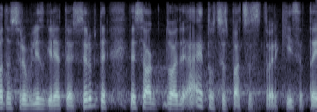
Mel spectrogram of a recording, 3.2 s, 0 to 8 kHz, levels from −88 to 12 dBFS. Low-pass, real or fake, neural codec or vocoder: 7.2 kHz; real; none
